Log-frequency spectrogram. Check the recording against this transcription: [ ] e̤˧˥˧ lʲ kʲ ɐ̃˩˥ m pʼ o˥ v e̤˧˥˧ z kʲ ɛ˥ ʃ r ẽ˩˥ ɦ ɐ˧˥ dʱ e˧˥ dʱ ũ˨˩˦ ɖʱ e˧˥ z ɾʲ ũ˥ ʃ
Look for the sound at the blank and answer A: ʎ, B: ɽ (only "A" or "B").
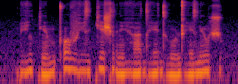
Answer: B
